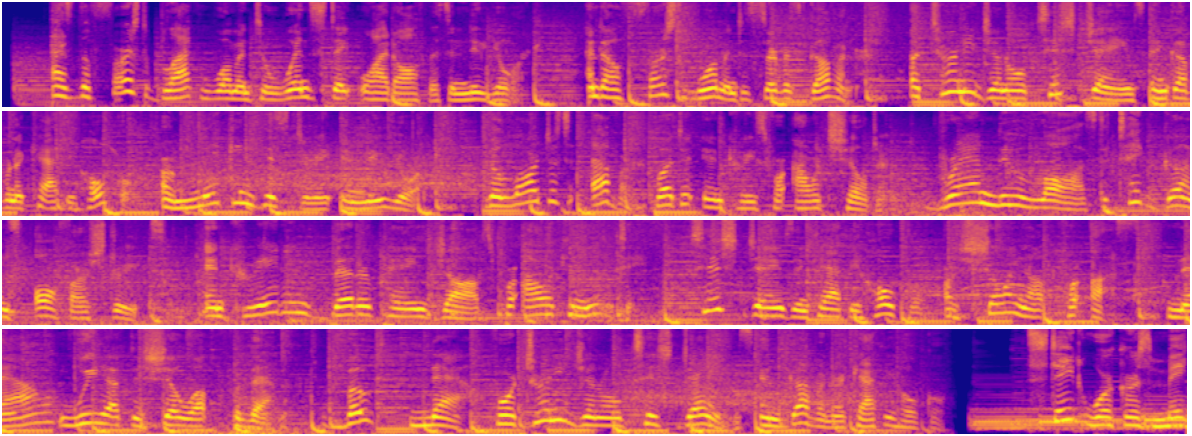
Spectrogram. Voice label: Political Spots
